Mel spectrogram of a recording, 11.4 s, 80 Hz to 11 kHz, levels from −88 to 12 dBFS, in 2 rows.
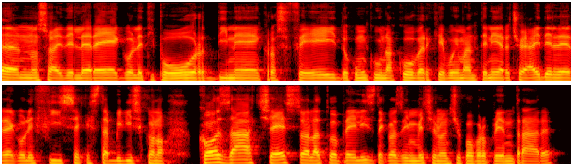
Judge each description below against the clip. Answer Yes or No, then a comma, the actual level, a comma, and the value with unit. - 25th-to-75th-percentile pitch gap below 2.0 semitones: Yes, narrow, 1.3 semitones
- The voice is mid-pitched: No, low, 115 Hz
